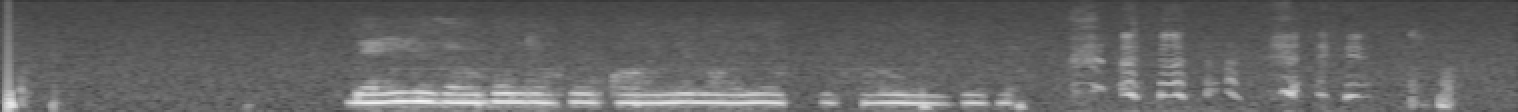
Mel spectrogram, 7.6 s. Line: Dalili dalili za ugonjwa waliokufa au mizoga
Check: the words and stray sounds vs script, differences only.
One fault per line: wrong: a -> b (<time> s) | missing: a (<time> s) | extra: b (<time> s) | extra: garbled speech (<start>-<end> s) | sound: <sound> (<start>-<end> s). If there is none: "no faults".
missing: dalili (2.2 s)
extra: huu kwa wanyama (2.7 s)
sound: laugh (5.3-6.9 s)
